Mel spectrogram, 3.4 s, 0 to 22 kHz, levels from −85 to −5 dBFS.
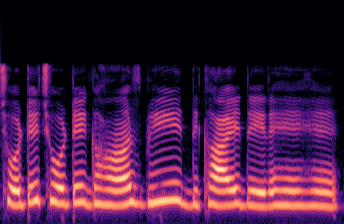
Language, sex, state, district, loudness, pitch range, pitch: Hindi, female, Jharkhand, Palamu, -17 LUFS, 235-280 Hz, 250 Hz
